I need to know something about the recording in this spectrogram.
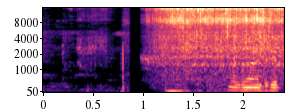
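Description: Prawn masala sizzling in a kadai over a wood fire. The sizzle cuts in suddenly about a second in, after a faint stretch, and runs on as a steady loud hiss.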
